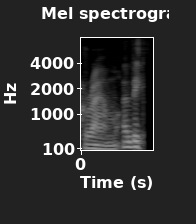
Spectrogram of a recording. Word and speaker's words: graham: except it's square and Americans pronounce it gra.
